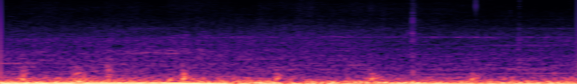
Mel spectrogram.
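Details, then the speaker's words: Subaru WRX STI coupe rolling slowly after failing at the track, awaiting a tow truck; deep throbbing pulse about three to four per second under the rumble; owner suspects a flogged wheel bearing or broken CV joint. "so the victorious sti probably has like a completely flogged wheel bearing or broken cb or something of that nature"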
